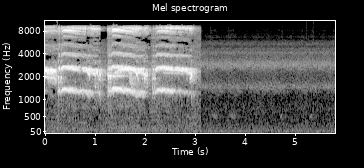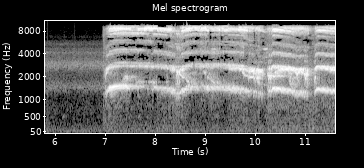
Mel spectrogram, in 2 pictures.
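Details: Female laughingthrush calling to excite males to sing: three quick rolling buzzy phrases, a four-second lull with only faint hiss, then a longer run of rolling trills with slight pitch wobbles.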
